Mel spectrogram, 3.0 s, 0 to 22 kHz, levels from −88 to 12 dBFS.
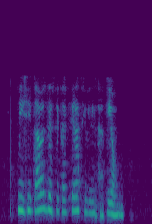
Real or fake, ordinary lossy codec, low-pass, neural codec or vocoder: fake; AAC, 24 kbps; 5.4 kHz; vocoder, 22.05 kHz, 80 mel bands, HiFi-GAN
